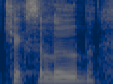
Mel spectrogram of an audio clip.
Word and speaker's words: Chicxulub: And it's now known as there's different pronunciations out there, but I believe Chicxulub crater.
